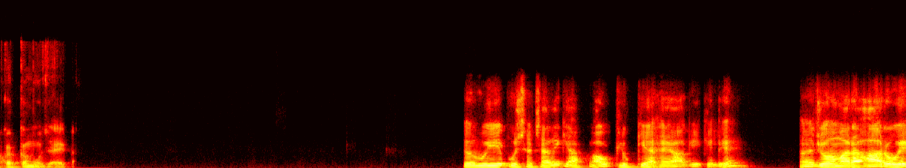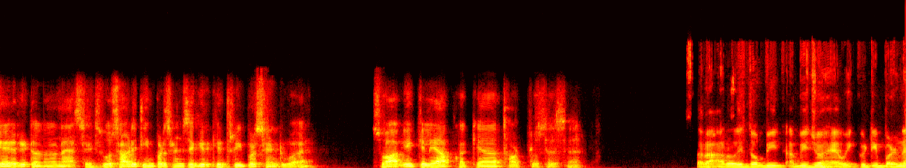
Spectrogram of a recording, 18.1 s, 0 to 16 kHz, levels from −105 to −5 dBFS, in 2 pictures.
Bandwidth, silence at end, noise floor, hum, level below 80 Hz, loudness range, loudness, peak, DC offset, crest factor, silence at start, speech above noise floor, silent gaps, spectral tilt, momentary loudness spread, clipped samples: 12 kHz; 0 s; -87 dBFS; none; -58 dBFS; 8 LU; -23 LUFS; -4 dBFS; under 0.1%; 20 dB; 0 s; 65 dB; none; -7 dB/octave; 15 LU; under 0.1%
